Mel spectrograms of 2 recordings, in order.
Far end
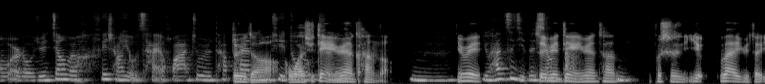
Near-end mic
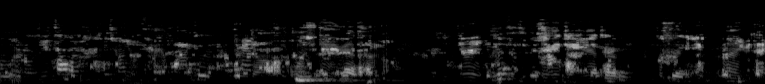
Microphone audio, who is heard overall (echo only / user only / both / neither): both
